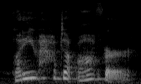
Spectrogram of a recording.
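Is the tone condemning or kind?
kind. The question sounds curious and kind. It is a genuine question about one's strengths. The speaker calls it right. "Same words, same question, different tone"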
